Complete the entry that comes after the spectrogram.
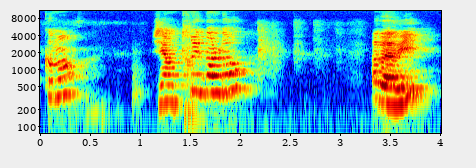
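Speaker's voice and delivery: loud, high, fast playful indignation; hammed-up shock at a fish on her back; mock outrage. Teacher pretending outrage at the class prank.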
